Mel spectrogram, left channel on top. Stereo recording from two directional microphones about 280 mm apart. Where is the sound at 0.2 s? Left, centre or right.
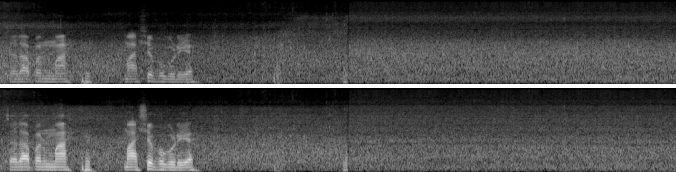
Right.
